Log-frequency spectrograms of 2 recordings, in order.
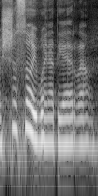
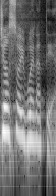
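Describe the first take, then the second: First: It is spoken in an Argentine Spanish accent. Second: It is spoken in a plain, neutral accent.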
